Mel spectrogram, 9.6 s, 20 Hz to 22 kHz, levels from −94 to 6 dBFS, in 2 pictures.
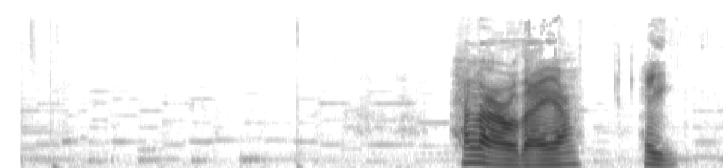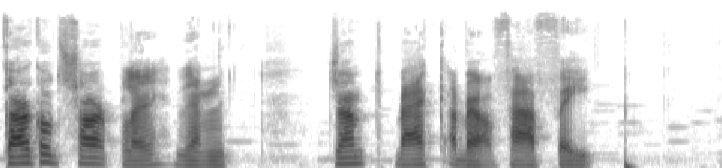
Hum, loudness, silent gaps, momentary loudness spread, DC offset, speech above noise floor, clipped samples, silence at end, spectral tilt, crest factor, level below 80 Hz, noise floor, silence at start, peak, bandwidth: none; -22 LUFS; none; 14 LU; under 0.1%; 50 dB; under 0.1%; 0.6 s; -5.5 dB/octave; 24 dB; -58 dBFS; -71 dBFS; 3.05 s; -2 dBFS; 14.5 kHz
